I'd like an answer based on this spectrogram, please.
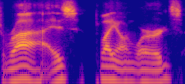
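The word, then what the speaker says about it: Ryze: it's amazing and it's called Ry Ze pronounced rise play on words r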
